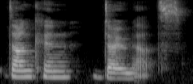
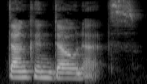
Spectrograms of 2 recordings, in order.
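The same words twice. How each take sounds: First: It is said with a British accent. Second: It is said with an American accent. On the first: "In British English, this is Dunkin' Donuts" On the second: "In American English, it's Dunkin' Donuts"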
